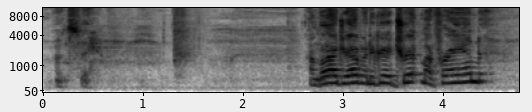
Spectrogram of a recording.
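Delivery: out of breath, catching breath. After sitting down to catch breath, replying to a friend's message, out of breath. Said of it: "catch my breath".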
